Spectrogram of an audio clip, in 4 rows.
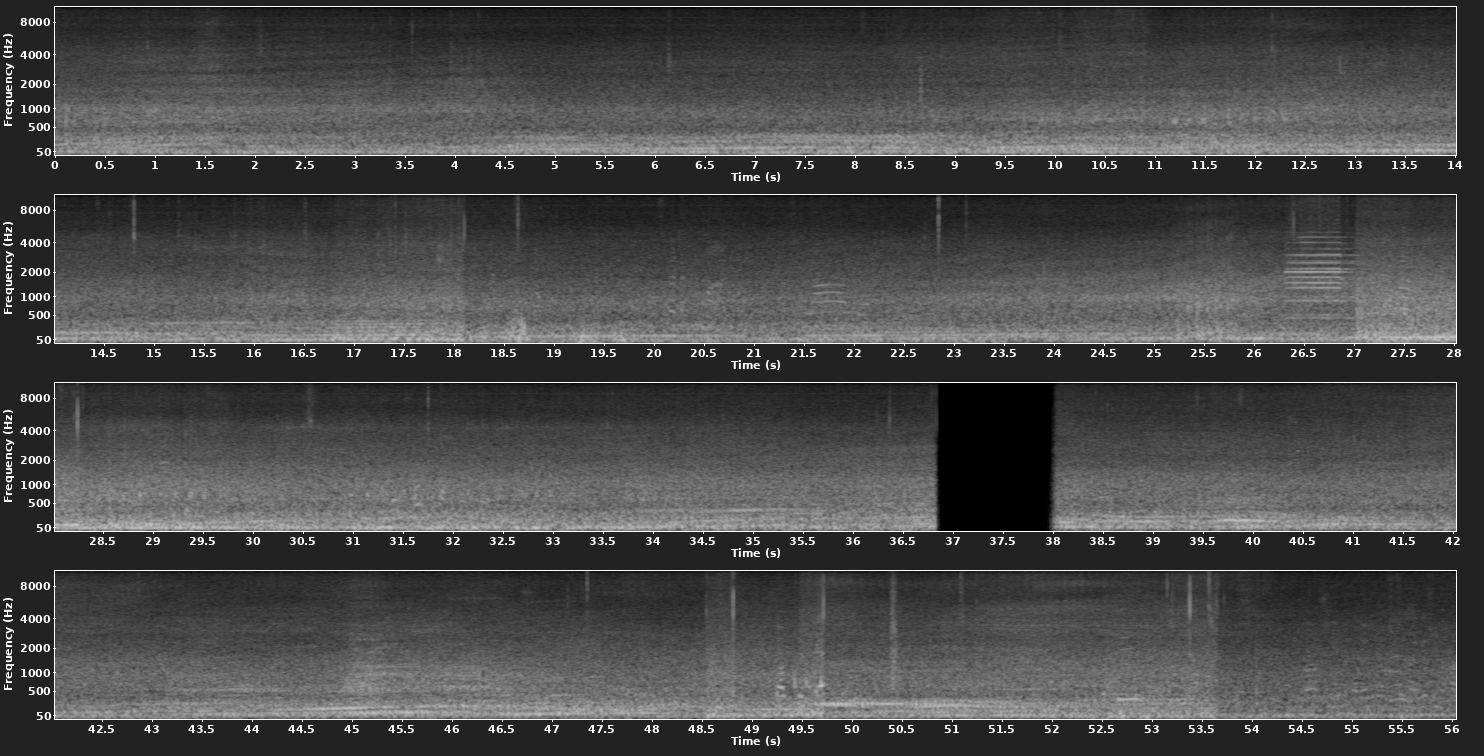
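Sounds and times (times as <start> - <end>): car engines running: 0.0 - 26.3, 27.0 - 36.8, 38.0 - 56.0
city traffic rumble: 0.0 - 36.8, 38.0 - 56.0
car horn toot: 26.3 - 27.1.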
